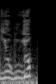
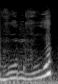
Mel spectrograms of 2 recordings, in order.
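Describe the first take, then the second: First: Both syllables begin with a D-like sound. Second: Both syllables begin with a V sound. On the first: The speaker uses the Southern way of saying it. "Tôi nói tiếng Nam mà" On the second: It is said the way the listener corrected it. "Vun vút chứ không phải là dung"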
